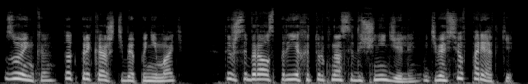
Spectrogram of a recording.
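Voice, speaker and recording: A man's voice: sits high, expressive, fast talker, dry recording, clean studio sound, voice pushed up. A man voicing a caring, sensible noblewoman in an audiobook. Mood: affectionate.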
